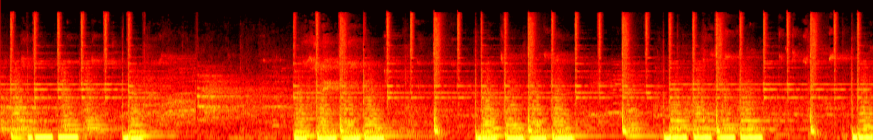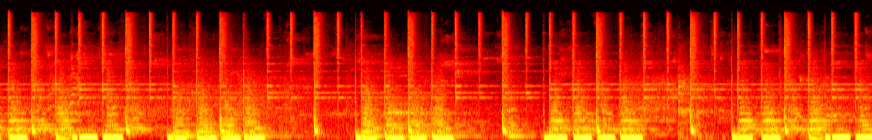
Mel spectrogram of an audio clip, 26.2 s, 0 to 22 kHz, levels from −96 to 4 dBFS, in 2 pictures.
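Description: No technical faults are audible.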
